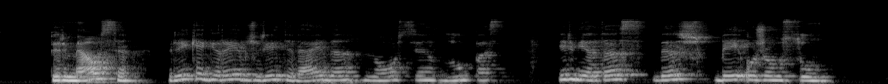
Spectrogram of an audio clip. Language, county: Lithuanian, Vilnius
